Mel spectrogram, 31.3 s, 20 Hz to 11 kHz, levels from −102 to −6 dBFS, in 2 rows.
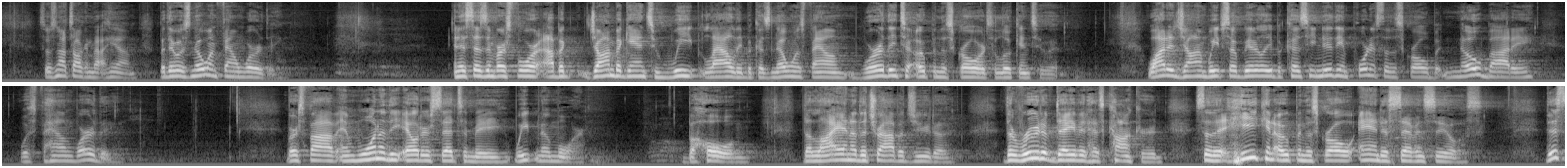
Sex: male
